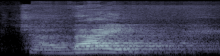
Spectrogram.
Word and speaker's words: Shaddai: Hay otro que se llama El Shaddai, se escribe S-H-A-D-D, las dos, A-I, Shaddai, y significa Dios Todopoderoso.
